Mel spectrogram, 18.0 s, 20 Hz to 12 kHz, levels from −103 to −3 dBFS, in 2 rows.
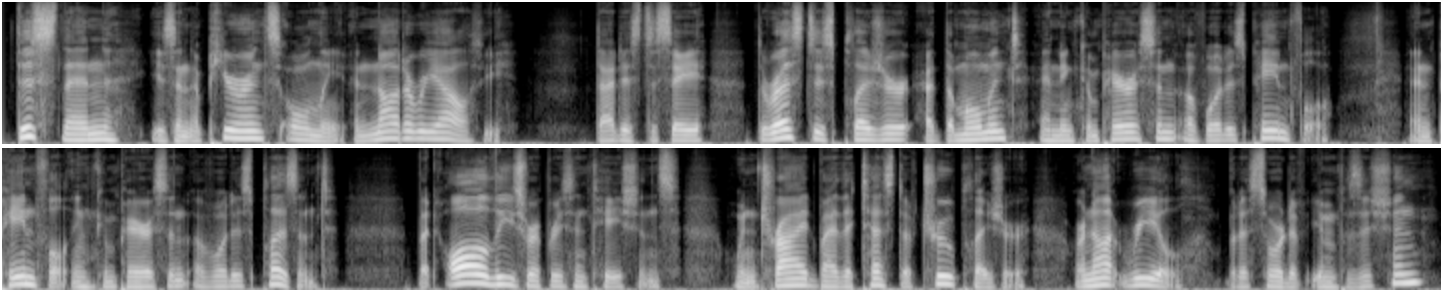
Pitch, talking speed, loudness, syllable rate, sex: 140 Hz, 185 wpm, -22 LUFS, 5.8 syllables/s, male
